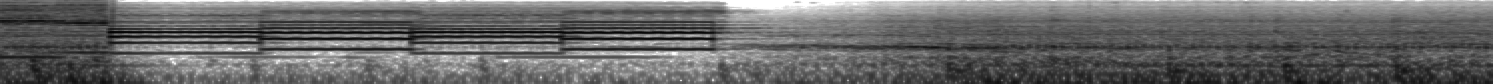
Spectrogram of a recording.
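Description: Fire-service two-tone horn (Martinshorn) sounding two low-high cycles, each tone held under a second, then cutting off abruptly. A low vehicle engine and road rumble then fills the rest, slowly growing louder.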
